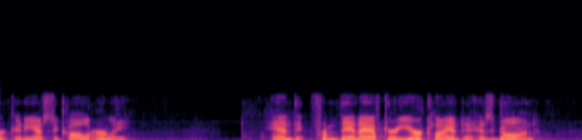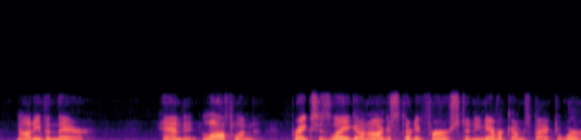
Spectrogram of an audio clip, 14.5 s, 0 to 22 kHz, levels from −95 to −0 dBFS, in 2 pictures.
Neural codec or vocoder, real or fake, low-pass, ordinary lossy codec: codec, 24 kHz, 6 kbps, HILCodec; fake; 7.2 kHz; Opus, 32 kbps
